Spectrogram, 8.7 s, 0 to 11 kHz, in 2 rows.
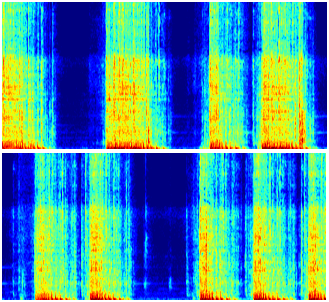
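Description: Makita 26 cc two-stroke brush cutter being pull-started again and again, about nine short rips of the recoil starter cranking the engine, often in pairs, without it catching. The owner puts the failure down to the carburettor not drawing fuel because the tank has run dry.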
